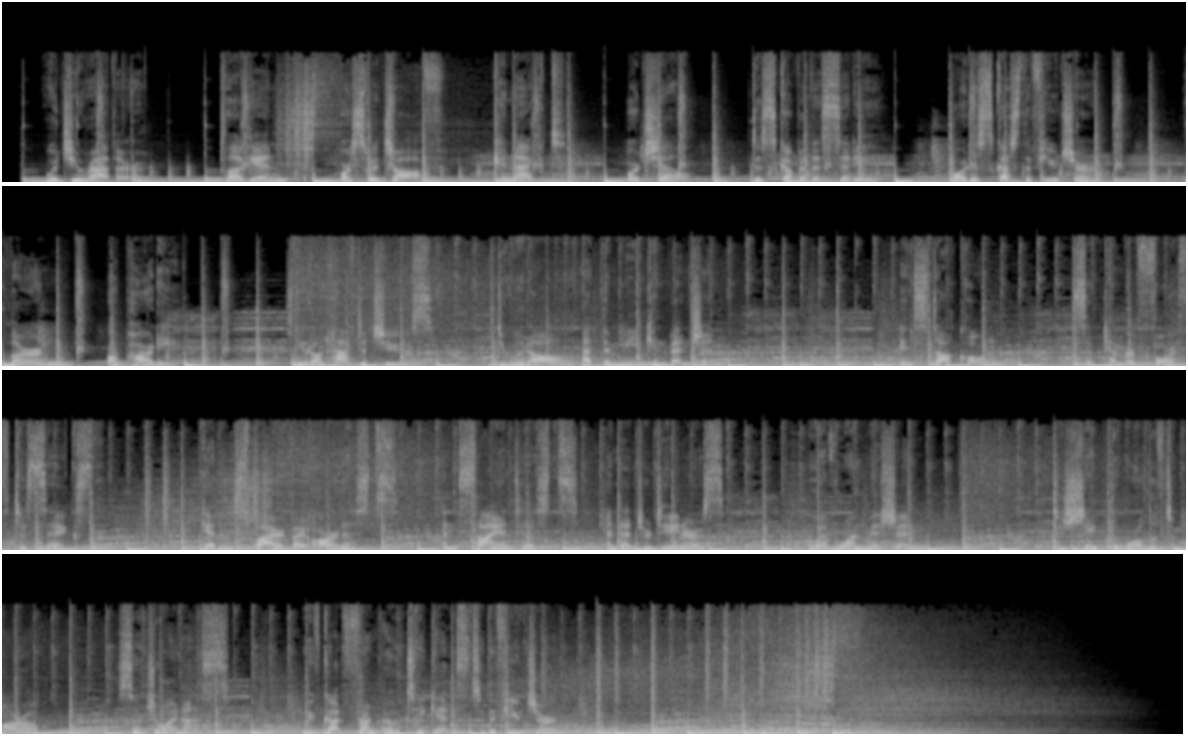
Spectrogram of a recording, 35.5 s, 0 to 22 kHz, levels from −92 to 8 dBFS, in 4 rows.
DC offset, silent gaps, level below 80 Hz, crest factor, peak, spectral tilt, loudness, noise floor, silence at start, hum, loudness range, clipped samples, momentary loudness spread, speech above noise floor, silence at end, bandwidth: under 0.1%; none; -26 dBFS; 14 dB; -6 dBFS; -5 dB/octave; -22 LUFS; -70 dBFS; 0.15 s; none; 2 LU; under 0.1%; 6 LU; 50 dB; 1.2 s; 16.5 kHz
